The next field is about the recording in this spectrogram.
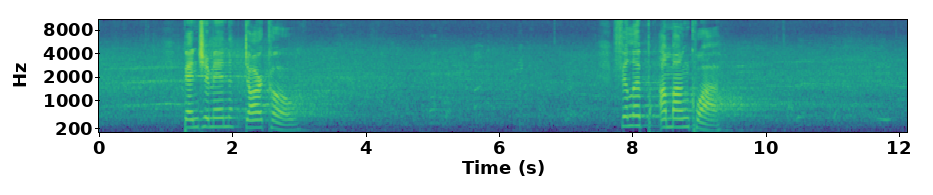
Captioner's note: laughs in the background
